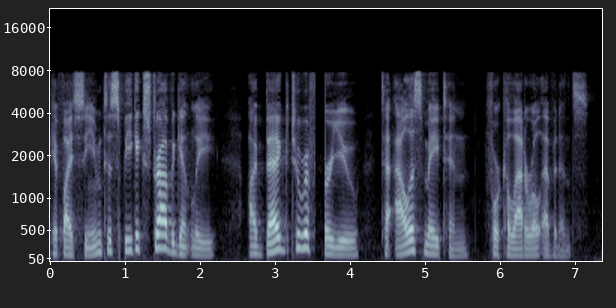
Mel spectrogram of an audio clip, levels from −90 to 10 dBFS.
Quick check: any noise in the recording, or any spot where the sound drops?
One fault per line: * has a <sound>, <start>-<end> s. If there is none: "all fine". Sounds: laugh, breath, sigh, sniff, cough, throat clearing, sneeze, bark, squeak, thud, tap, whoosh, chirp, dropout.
* has a dropout, 3.5-3.7 s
